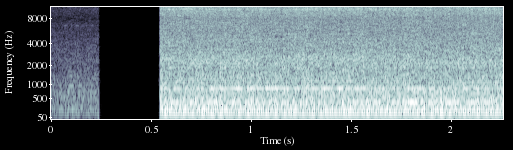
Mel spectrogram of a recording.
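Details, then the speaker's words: 2004 Ford Fiesta after water pump replacement and accessory belt refit, which had squealed: engine catches and settles into a steady, even idle with no squeal or chirp from the belt; normal idle. "ahí ya lo tenemos funcionando Ahí está funcionando está girando"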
